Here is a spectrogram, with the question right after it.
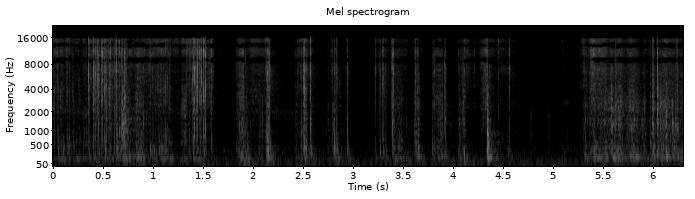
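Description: A row of PS4 and Switch game cases, made of hollow, thin plastic with paper inserts and standing on a shelf, is tapped, flicked and scratched along the spines with fingertips and nails. Dense, crackly scratching opens and closes the clip, with quicker separate taps and sharp flicks in between. The sound is dry and hollow, with short clicks that stop almost at once.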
